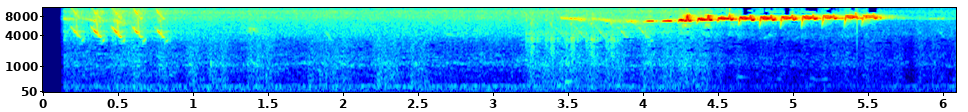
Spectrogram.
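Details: Firecrest near Leusden, drawn very close by playback: a few very thin, high, lisping notes, then a quick run of needle-fine notes that speeds up and rises slightly before stopping.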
